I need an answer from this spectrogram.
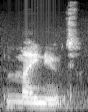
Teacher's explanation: with the long vowel eye stressed on the second syllable and a long u sound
